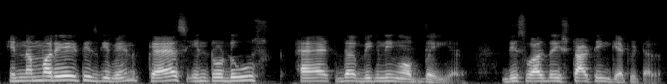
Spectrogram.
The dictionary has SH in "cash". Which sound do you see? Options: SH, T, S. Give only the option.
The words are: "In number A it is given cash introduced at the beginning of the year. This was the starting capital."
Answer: S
